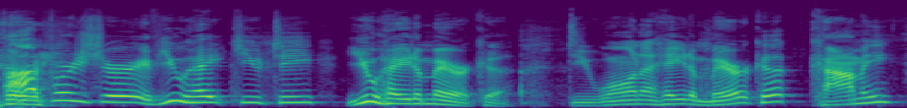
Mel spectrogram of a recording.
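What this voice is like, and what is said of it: Put-on Southern American accent. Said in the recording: “We'll do a good Southern accent.”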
